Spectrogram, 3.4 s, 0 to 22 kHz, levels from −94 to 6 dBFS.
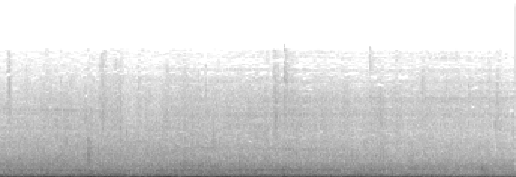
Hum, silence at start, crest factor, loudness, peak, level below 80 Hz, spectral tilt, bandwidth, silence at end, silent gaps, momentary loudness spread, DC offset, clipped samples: none; 0 s; 14 dB; -31 LUFS; -12 dBFS; -26 dBFS; -7 dB/octave; 10.5 kHz; 0 s; none; 6 LU; under 0.1%; under 0.1%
